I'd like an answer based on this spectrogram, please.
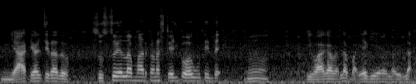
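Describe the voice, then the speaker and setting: Here is a man with an ordinary speaking voice. His pitch varies in an ordinary way. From Bengaluru outskirts, Karnataka. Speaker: vlogger. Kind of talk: walking vlog narration. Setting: outdoors, walking. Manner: casual, chatty.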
